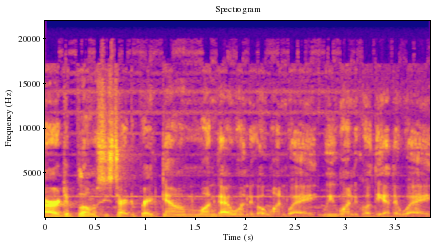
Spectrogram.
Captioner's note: voiceover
